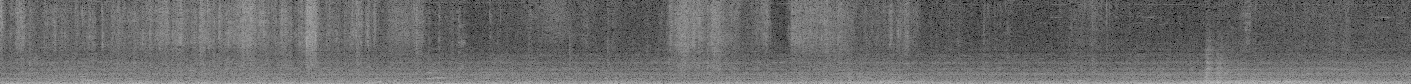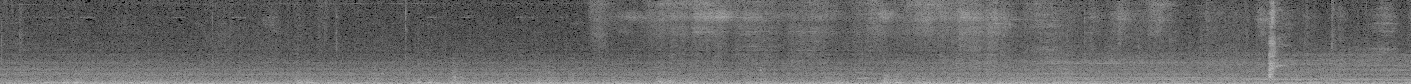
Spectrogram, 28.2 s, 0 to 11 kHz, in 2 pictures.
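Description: Running noise heard inside a Keikyu 2100 series electric train car: a steady rumble of wheels on rail. A faint whine falls in pitch near the end.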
